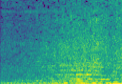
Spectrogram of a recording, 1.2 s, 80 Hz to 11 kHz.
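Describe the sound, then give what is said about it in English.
An LMP3 race car, the number 85 JDC Miller Motorsports entry with left rear and suspension damage, hums steadily at low revs as it drives into the pit lane, its droning tone growing slightly louder as it rolls in at a slow pit-lane pace. “Into the pit lane has come the number 85, JDC Miller Motorsports LMP3 entry.”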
